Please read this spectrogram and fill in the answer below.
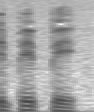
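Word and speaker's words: Pepe: Pour moi, c'est Pépé. C'est pas Pep.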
